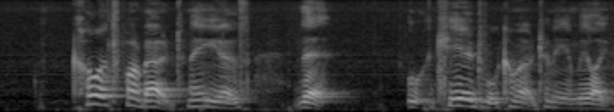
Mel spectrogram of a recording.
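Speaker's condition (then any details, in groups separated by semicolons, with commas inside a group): Cerebral palsy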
